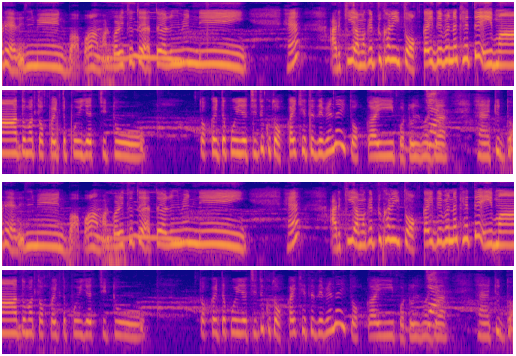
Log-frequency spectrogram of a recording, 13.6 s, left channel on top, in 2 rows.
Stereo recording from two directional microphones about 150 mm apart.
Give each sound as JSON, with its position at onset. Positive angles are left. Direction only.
{"t": 0.0, "sound": "a woman's voice", "side_deg": 10}
{"t": 9.5, "sound": "a woman's voice", "side_deg": 30}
